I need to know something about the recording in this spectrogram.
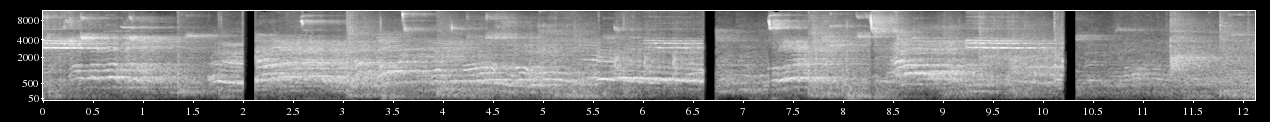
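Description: Volleyball rallies in an echoing gym: players shouting and calling, sneakers squeaking on the hardwood floor, and the ball being struck and hitting the floor. The sound cuts off abruptly three times.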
